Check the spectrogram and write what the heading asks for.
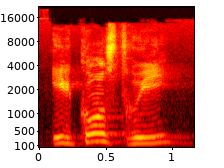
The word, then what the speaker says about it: construit: Il réfléchit, denkt nach, il construit, baut. Das T am Wortende ist stumm.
